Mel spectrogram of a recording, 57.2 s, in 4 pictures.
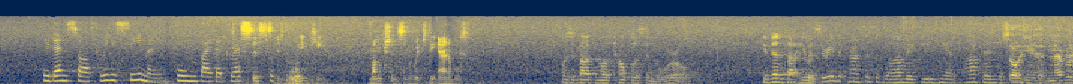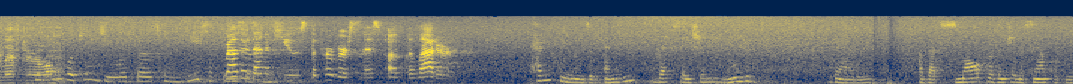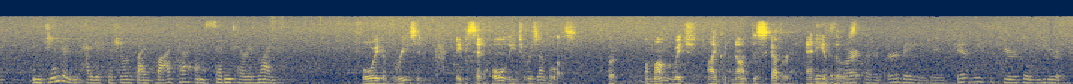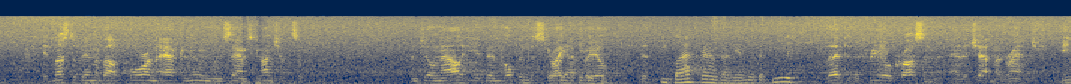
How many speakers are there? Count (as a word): eight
